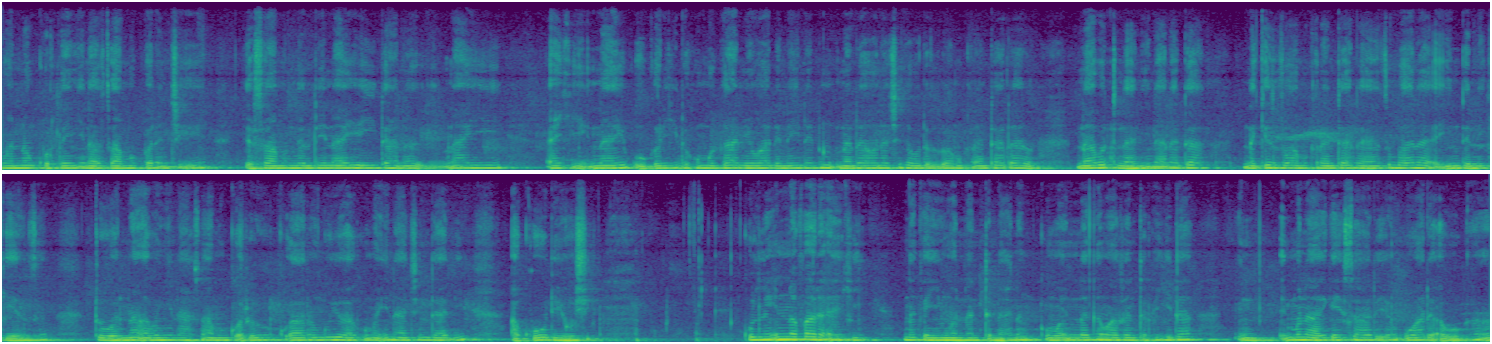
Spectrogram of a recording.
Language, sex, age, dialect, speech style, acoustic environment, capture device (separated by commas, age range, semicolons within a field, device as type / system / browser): Hausa, male, 25-34, Nigeria - Nigerian Standard, relaxed; tired; stressed; focused, silence; nature, mobile / Linux / Chrome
